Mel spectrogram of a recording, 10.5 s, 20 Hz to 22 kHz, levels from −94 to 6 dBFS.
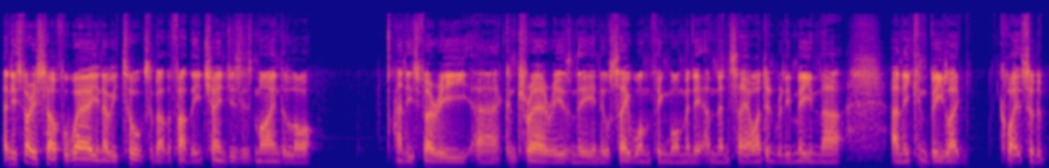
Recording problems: thin; very; fading below 550 Hz

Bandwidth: 15.5 kHz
